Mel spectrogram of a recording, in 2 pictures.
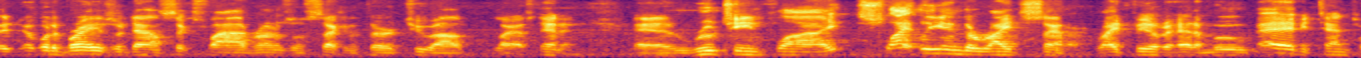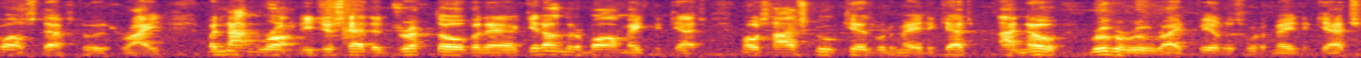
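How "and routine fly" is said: routine stressed and stretched very slowly. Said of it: "I emphasize the word routine".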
